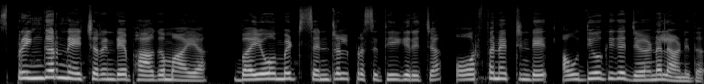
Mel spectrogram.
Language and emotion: Malayalam, neutral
